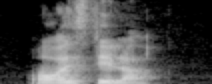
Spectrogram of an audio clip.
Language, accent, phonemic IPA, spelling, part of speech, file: French, France, /ɑ̃ ʁɛs.te la/, en rester là, verb, LL-Q150 (fra)-en rester là.wav
- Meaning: to call it quits, to leave it at that, to stop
